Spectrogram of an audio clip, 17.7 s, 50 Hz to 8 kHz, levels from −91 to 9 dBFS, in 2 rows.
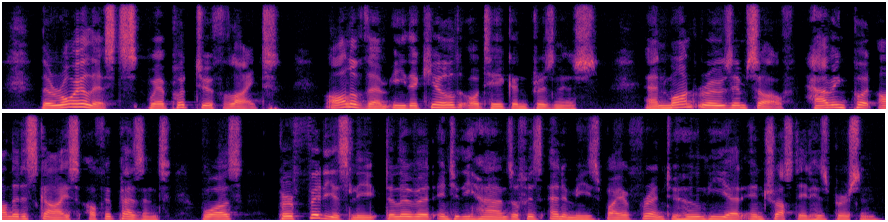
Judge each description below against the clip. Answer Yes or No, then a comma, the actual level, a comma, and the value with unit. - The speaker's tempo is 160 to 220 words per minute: No, average, 150 wpm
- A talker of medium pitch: Yes, medium, 155 Hz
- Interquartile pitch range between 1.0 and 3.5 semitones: Yes, average, 3.1 semitones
